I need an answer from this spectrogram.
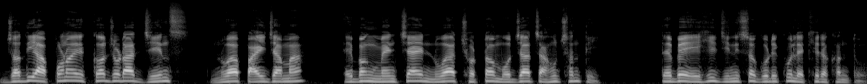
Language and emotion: Odia, neutral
